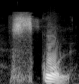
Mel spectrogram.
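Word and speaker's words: school: Saint Saint এইভাবে যেমন এস সি H double L স্কুল অর্থাৎ এস এইচ ডব এল স্কুল সি উচ্চারণ হবে না এল ও কে লক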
